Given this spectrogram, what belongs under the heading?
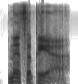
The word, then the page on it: mythopoeia: British English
